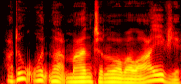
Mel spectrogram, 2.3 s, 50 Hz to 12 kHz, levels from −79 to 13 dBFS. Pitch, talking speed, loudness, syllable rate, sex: 125 Hz, 240 wpm, -14 LUFS, 5.6 syllables/s, male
